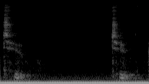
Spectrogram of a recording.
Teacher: the tip of your tongue is hitting the back of your top teeth. uh about where those teeth meet up with your gum.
